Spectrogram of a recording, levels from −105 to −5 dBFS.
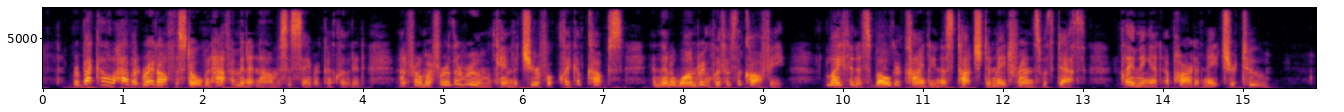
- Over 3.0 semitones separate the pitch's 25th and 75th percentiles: No, narrow, 2.4 semitones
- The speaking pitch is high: Yes, high, 205 Hz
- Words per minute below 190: No, average, 195 wpm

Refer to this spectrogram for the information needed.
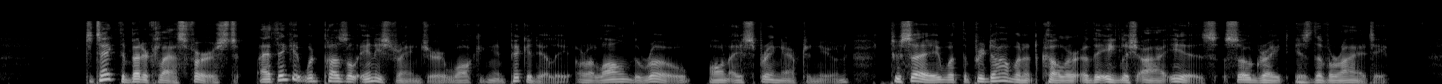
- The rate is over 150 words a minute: Yes, average, 165 wpm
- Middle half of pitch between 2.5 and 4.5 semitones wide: No, average, 5.3 semitones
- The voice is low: Yes, low, 100 Hz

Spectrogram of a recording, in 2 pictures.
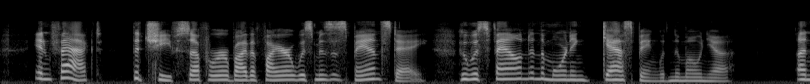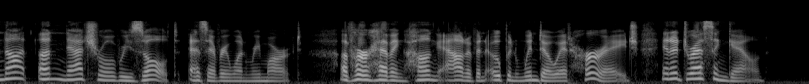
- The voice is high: Yes, high, 205 Hz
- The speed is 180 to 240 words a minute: No, average, 160 wpm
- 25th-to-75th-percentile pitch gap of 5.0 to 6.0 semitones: Yes, average, 5.3 semitones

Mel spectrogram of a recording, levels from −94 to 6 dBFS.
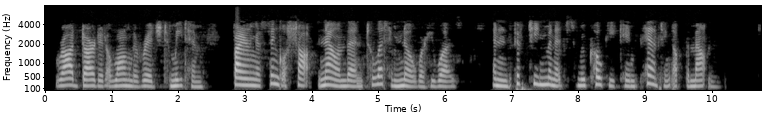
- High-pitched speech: Yes, high, 205 Hz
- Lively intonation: No, average, 2.8 semitones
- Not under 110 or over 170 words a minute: No, average, 180 wpm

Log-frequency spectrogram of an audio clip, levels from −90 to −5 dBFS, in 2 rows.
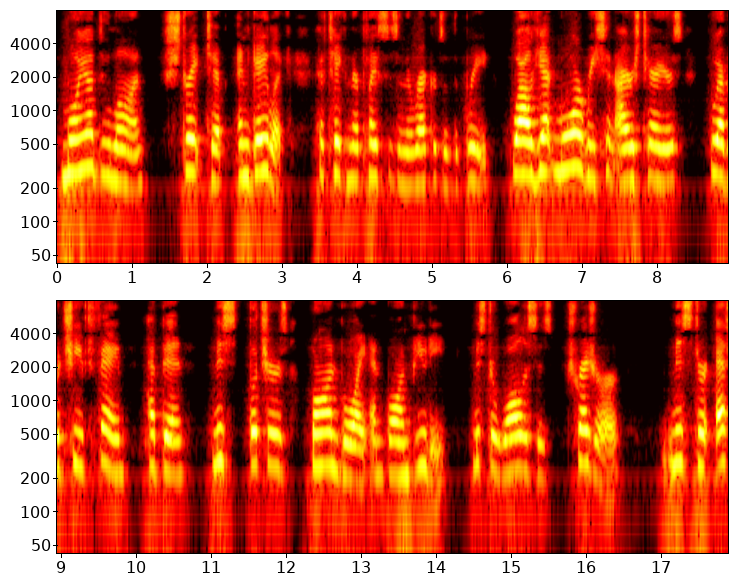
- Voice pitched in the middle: No, high, 245 Hz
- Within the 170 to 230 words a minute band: No, slow, 135 wpm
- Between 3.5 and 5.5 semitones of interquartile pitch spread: No, average, 2.9 semitones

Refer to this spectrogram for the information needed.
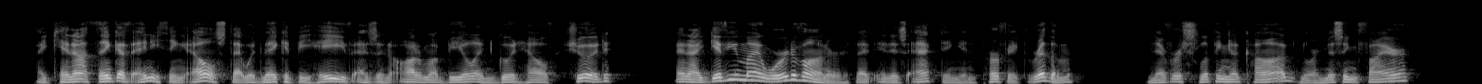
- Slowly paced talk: No, average, 160 wpm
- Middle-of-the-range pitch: No, low, 115 Hz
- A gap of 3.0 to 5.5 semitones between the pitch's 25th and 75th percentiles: Yes, average, 4.4 semitones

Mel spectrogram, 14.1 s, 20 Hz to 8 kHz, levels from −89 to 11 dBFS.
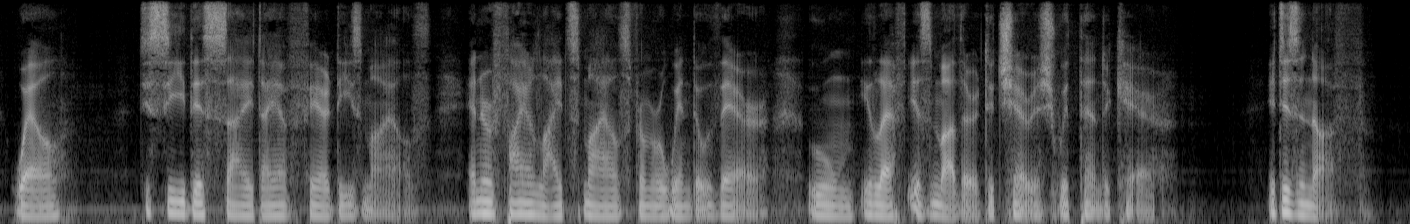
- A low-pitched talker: Yes, very low, 95 Hz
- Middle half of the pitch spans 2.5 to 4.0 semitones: Yes, average, 2.8 semitones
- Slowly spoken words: Yes, slow, 130 wpm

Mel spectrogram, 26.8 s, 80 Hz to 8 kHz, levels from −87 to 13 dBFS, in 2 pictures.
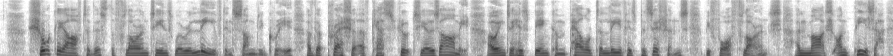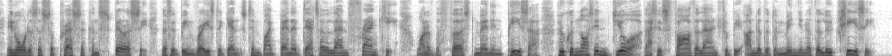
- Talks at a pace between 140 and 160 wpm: Yes, average, 150 wpm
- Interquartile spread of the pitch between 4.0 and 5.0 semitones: No, average, 3.1 semitones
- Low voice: Yes, low, 125 Hz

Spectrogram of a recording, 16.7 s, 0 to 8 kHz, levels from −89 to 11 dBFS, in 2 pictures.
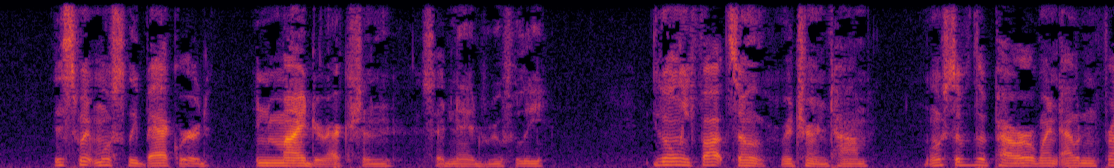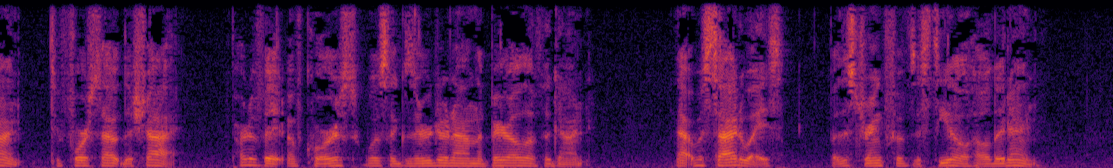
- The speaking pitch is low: Yes, low, 120 Hz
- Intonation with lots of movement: No, average, 2.8 semitones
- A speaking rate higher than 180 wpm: Yes, average, 195 wpm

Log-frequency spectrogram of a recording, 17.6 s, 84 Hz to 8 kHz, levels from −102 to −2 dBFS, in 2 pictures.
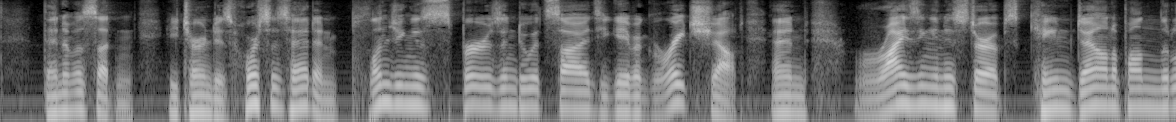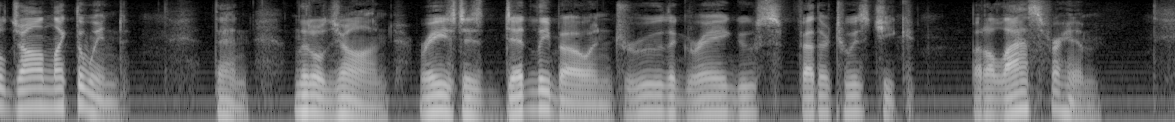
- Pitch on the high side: No, low, 115 Hz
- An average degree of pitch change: No, wide, 6.7 semitones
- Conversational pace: Yes, average, 185 wpm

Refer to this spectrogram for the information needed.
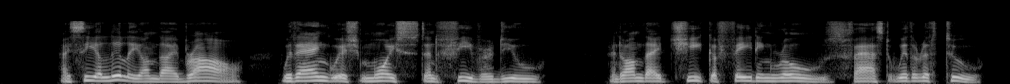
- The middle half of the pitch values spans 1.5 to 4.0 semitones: Yes, average, 3.7 semitones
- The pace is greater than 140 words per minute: No, slow, 135 wpm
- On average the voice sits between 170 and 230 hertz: No, medium, 150 Hz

